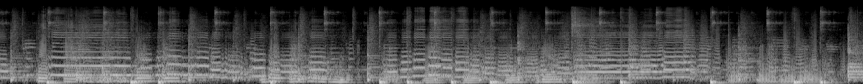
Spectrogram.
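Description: Live brass band music: French horn and trombones playing over a drum kit beat.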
